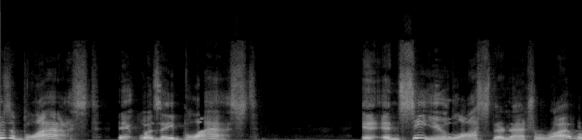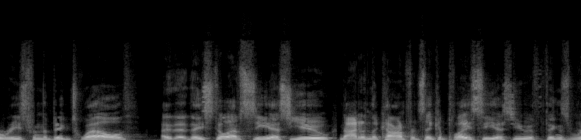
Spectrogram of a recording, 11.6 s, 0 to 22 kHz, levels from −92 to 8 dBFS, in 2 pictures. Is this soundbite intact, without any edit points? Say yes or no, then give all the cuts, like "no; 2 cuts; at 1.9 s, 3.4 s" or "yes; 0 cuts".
no; 3 cuts; at 1.1 s, 7.3 s, 9.2 s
